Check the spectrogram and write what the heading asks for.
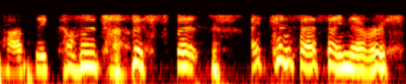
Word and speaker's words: Posse Comitatus: Now, I know that you have concepts and you have background in an idea called Posse, and I don't know if I'm saying it correctly, Comitatus? – That's right.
